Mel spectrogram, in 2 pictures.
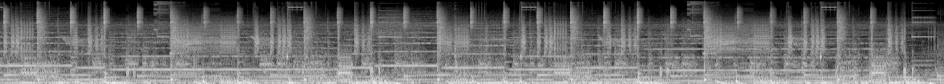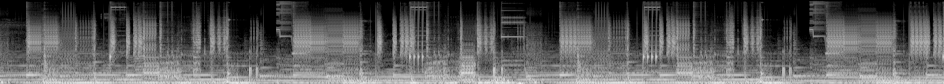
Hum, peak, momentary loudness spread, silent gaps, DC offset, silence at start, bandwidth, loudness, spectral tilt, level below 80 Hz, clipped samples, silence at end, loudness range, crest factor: none; 0 dBFS; 3 LU; none; under 0.1%; 0 s; over 20 kHz; -12 LUFS; -4.5 dB/octave; -14 dBFS; under 0.1%; 0 s; 2 LU; 10 dB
